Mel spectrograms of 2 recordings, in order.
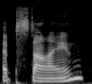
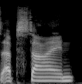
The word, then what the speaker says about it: Epstein: of Brian for sure and he says Brian Epstein we've all heard the tape and the Anthology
